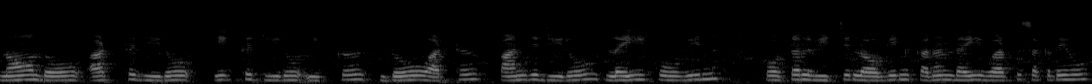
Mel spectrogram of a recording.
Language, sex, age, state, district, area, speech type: Punjabi, female, 45-60, Punjab, Mohali, urban, read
